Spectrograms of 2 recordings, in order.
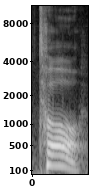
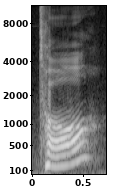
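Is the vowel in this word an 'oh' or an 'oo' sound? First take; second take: oh; oh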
